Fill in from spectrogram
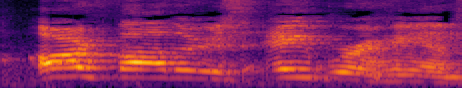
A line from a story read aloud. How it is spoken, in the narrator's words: they exclaimed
